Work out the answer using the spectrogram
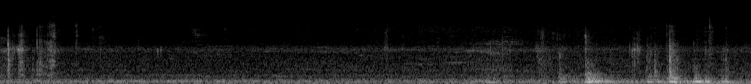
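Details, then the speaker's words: Electrolux automatic washing machine, suspension previously replaced: low rumble with uneven thumps and scraping during spin dry, the tilted tub rubbing and knocking where it has worn through a hole; tub scraping and banging during spin. "so problem niya makabog siya sa spin dry Kasama rin yung cleaning niya So y butas na rito so kakabog niya kumakayod siya rito"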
